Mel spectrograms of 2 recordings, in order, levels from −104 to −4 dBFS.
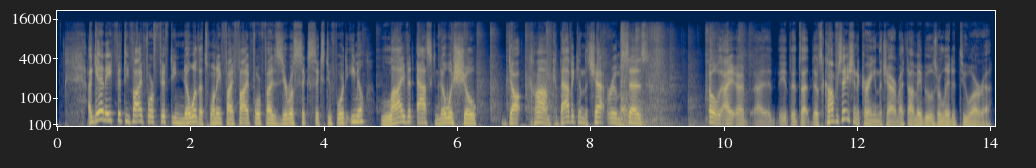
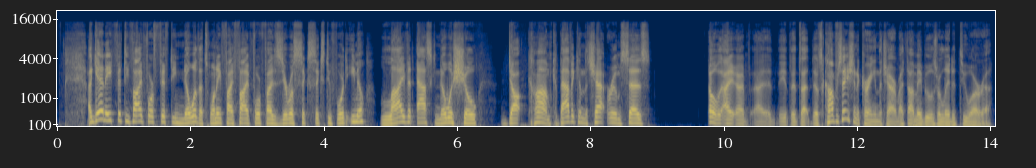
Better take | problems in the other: second | keyboard typing; noticeable; from 5.5 to 10 s; peak 7 dB below the speech

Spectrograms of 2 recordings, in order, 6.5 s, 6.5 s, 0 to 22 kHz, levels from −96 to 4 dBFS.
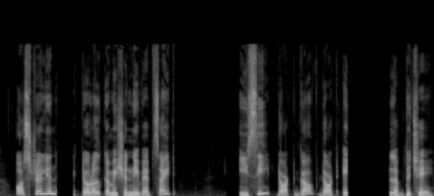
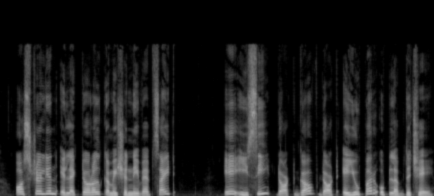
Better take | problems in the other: second | audio cutting out; at 1 s, at 3.5 s and at 5 s for 0.5 s

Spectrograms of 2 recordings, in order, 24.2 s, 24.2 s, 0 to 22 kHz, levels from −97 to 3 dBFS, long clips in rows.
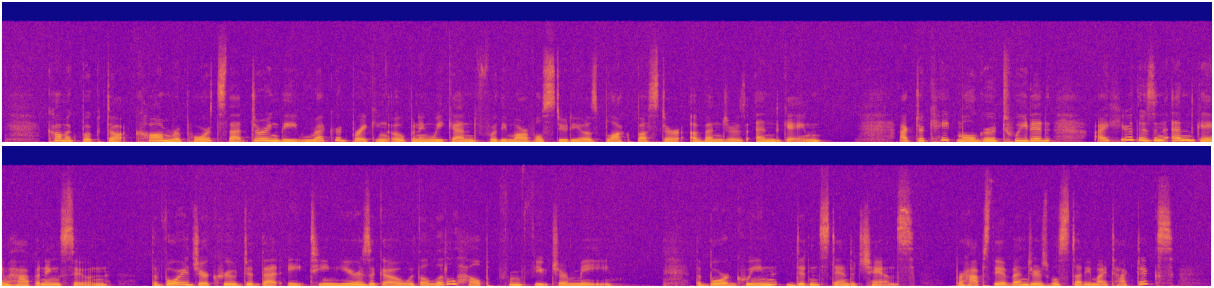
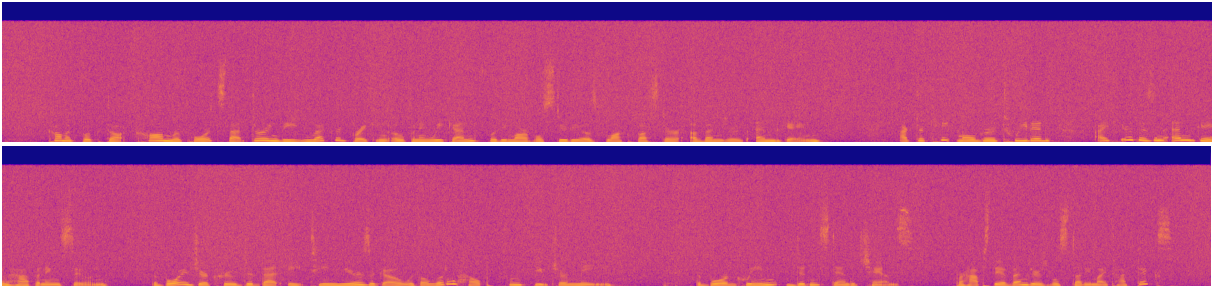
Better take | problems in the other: first | hiss; loud; throughout; 3 dB below the speech; faint in the first

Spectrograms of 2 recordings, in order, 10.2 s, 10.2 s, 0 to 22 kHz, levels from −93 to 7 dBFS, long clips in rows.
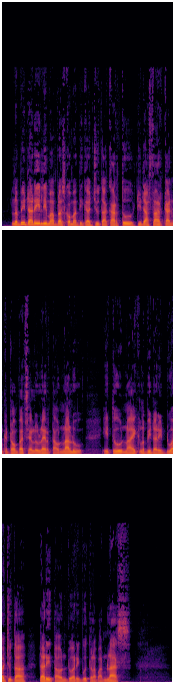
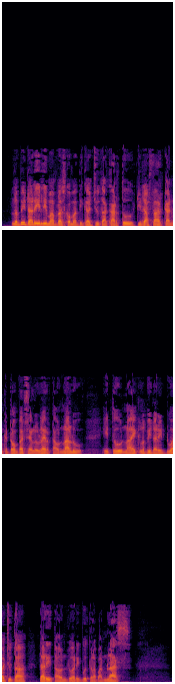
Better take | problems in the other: first | garbled, watery; badly; nothing above 7.5 kHz

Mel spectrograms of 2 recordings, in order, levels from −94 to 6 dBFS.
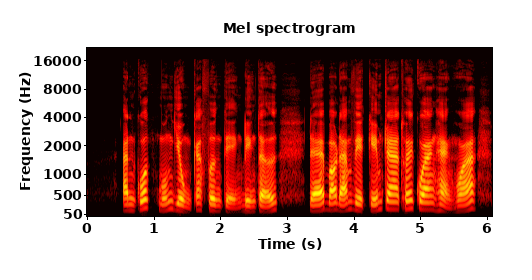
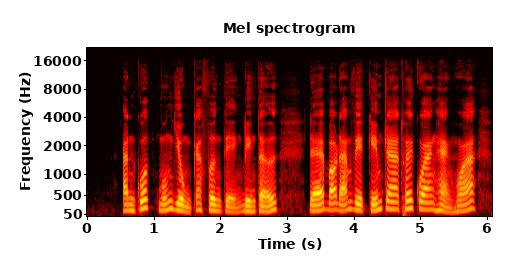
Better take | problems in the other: second | thin; very; fading below 450 Hz

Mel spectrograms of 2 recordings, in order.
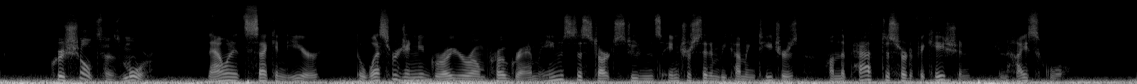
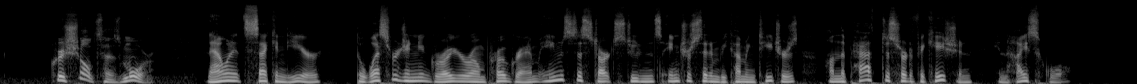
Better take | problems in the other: second | low rumble; loud; throughout; 9 dB below the speech

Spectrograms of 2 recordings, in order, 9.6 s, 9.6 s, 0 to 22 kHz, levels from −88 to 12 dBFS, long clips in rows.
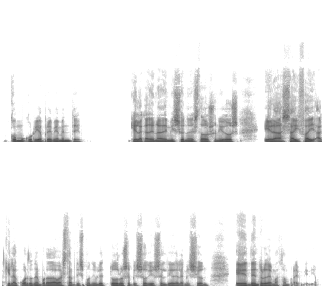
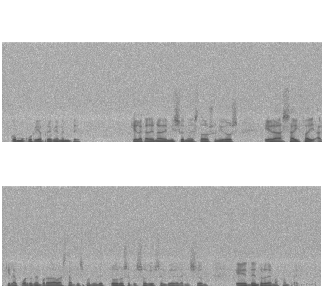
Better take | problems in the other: first | hiss; loud; throughout; 8 dB below the speech

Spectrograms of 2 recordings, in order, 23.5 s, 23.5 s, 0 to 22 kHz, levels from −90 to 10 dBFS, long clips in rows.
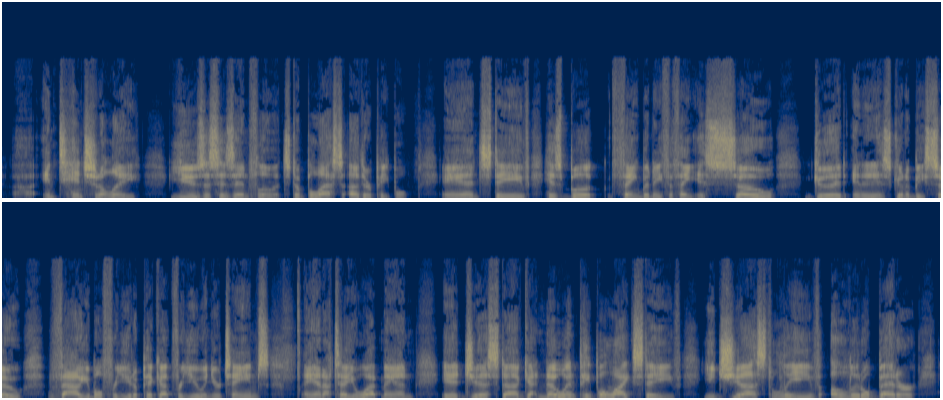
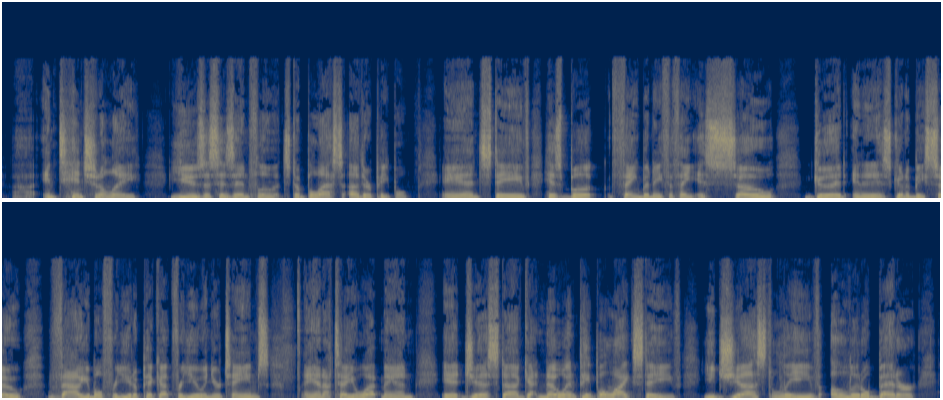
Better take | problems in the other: second | thin; very; fading below 600 Hz

